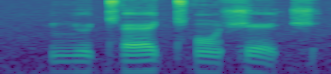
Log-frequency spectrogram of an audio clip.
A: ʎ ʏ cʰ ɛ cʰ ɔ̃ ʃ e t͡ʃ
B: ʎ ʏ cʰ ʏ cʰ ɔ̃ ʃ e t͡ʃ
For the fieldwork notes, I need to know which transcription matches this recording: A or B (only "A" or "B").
A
